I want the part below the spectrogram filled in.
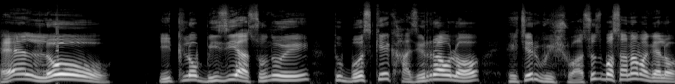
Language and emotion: Goan Konkani, surprised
